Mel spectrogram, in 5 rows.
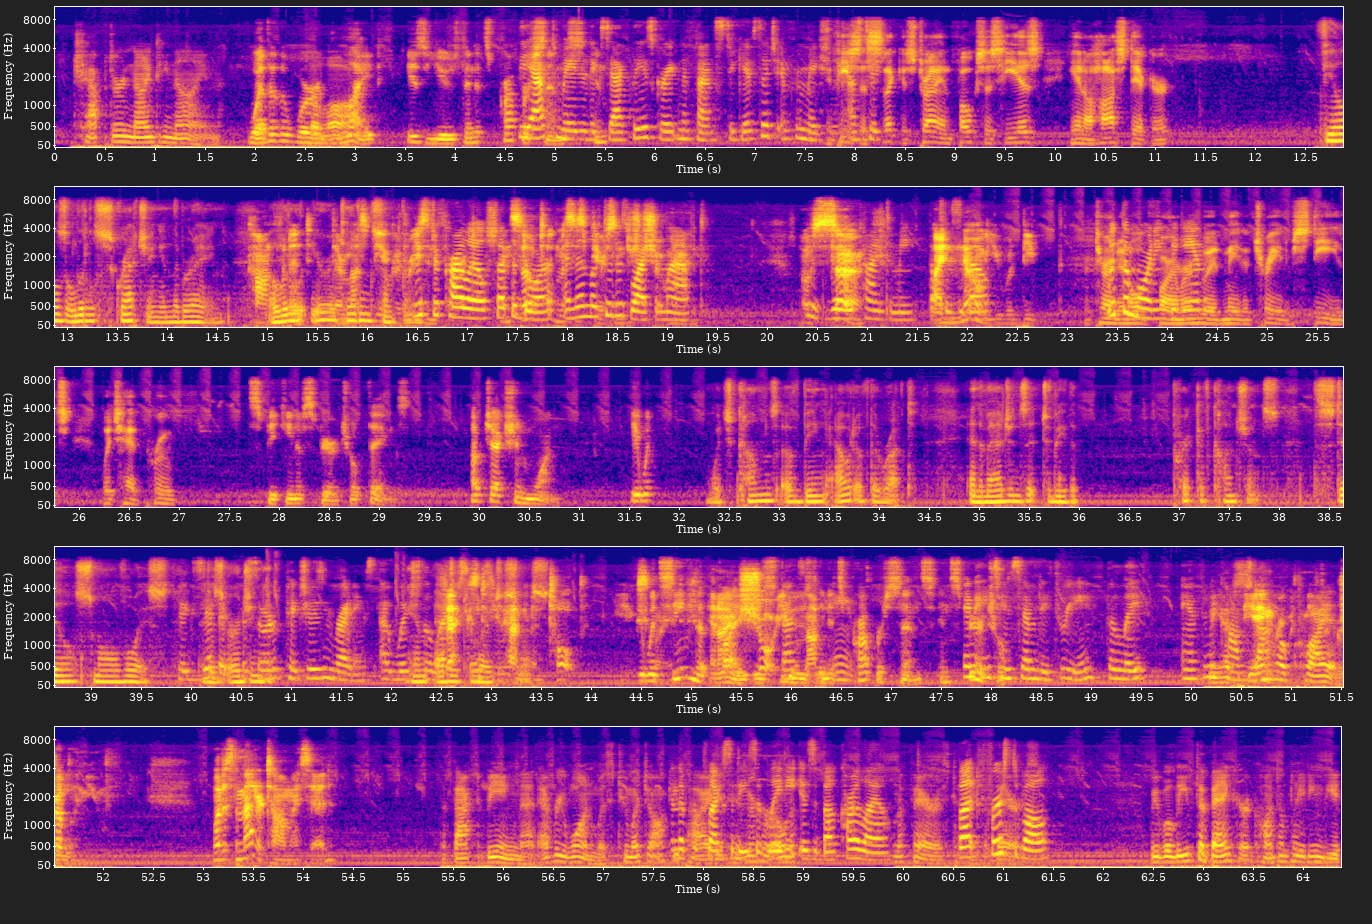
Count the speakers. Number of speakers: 7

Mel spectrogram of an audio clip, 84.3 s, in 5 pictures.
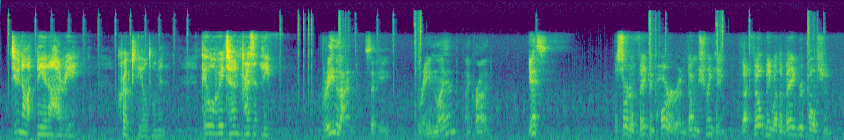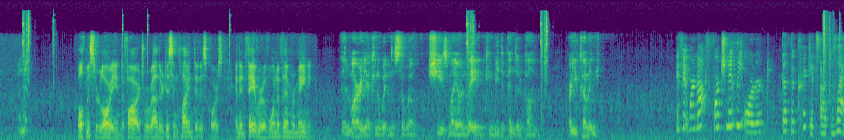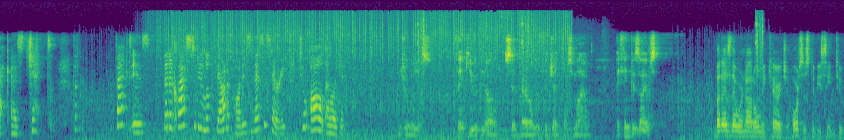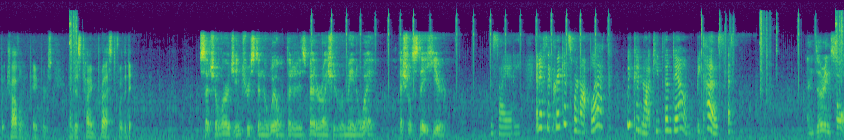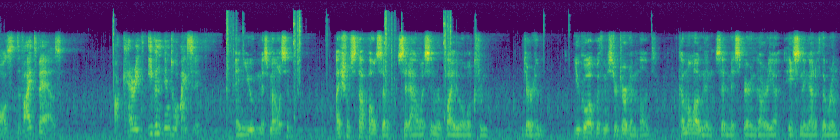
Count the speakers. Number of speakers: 6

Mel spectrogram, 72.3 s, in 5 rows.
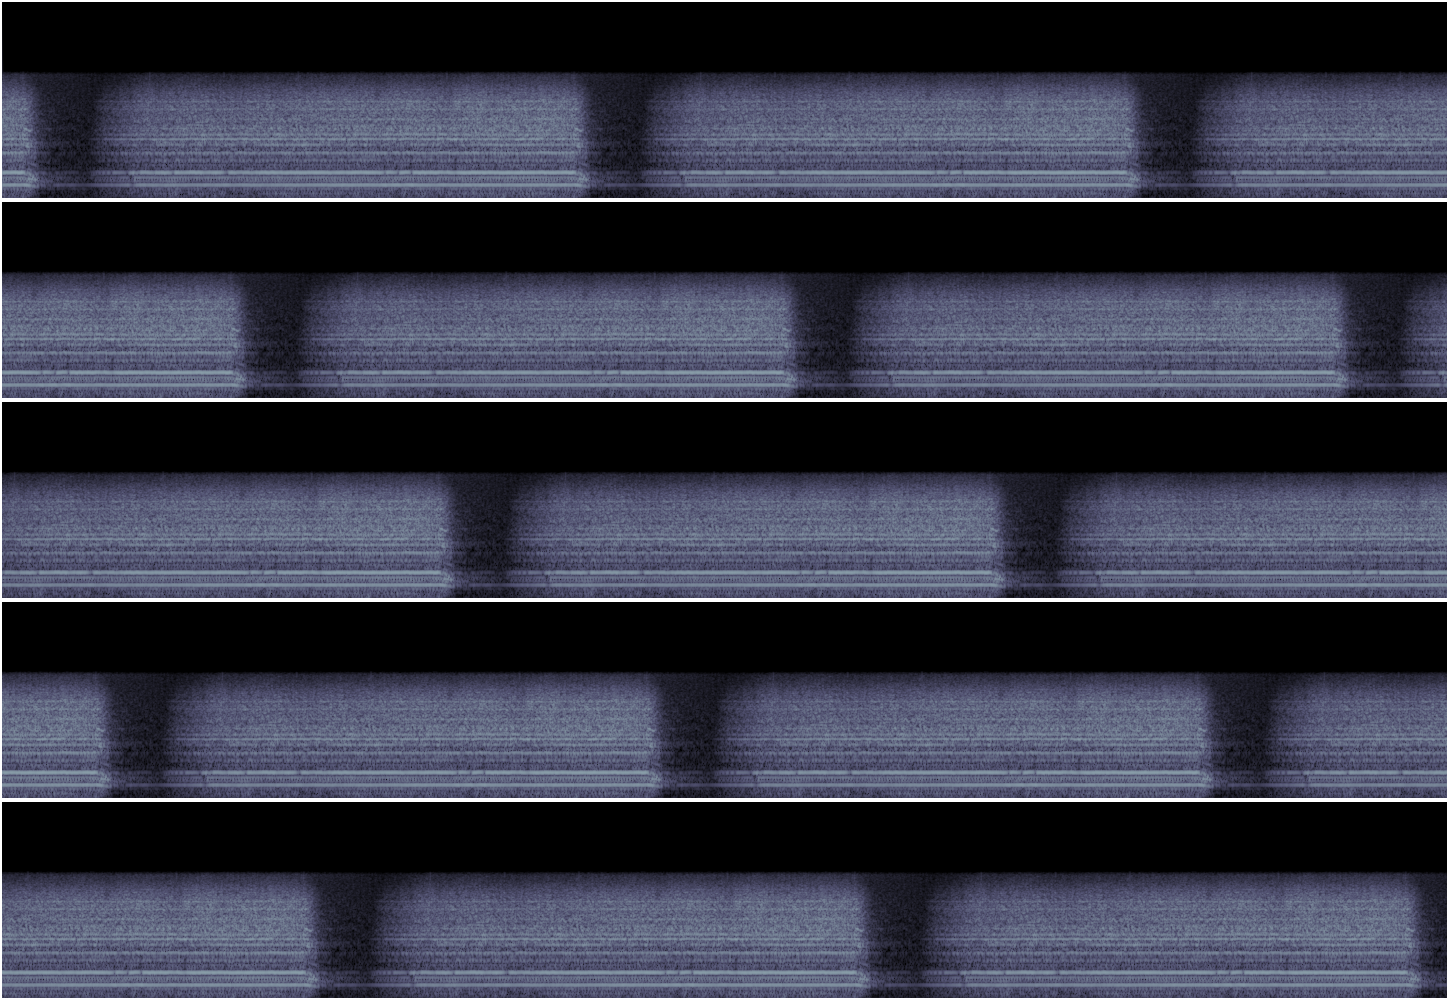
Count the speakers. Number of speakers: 0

